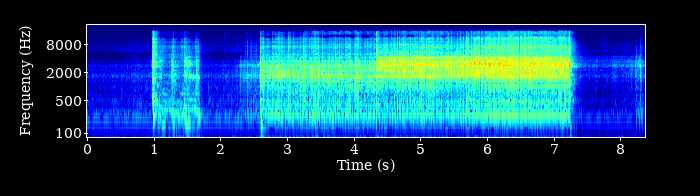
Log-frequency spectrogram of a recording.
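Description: Loud static bursts from an old radio as a knob is turned.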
